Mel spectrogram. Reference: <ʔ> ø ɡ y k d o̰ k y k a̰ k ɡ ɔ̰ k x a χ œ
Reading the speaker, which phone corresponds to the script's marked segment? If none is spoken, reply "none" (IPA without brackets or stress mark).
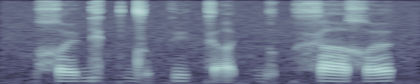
χ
